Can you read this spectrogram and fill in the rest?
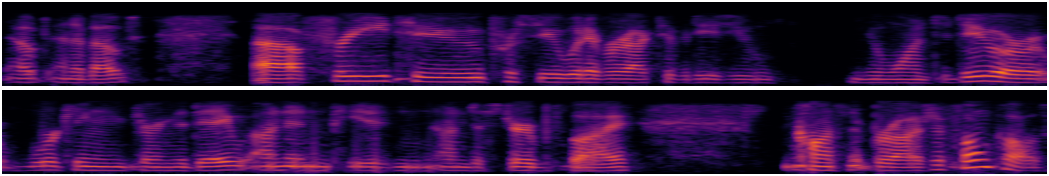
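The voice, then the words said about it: Canadian accent. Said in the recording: “there's my Canadian accent”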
